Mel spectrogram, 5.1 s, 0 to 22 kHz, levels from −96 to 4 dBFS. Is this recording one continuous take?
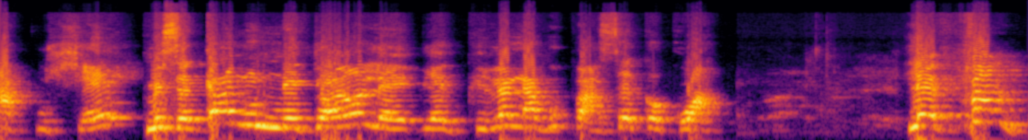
no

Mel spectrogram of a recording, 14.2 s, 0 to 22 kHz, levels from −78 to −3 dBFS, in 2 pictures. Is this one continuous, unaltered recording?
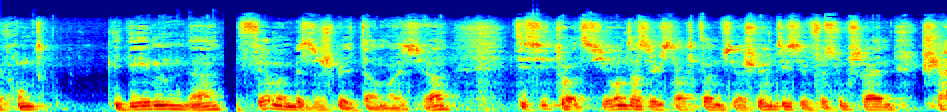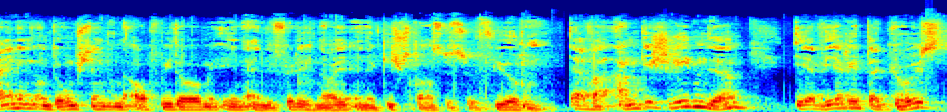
no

